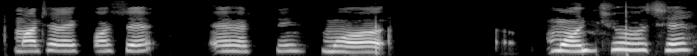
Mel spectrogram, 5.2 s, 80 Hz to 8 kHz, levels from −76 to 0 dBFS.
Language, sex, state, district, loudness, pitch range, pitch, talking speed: Bengali, female, West Bengal, Malda, -17 LUFS, 275-325 Hz, 285 Hz, 90 wpm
